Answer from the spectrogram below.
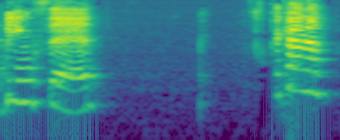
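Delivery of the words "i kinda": ordinary talk, nothing marked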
